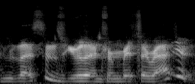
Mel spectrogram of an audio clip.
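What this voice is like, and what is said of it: Bad Yoda impression. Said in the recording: “That was really bad, terrible Yoda impersonation.”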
